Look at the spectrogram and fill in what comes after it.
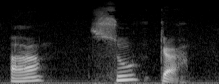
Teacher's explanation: açúcar também é paroxítona, que o su é a sílaba tônica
